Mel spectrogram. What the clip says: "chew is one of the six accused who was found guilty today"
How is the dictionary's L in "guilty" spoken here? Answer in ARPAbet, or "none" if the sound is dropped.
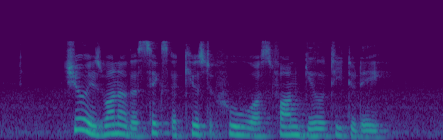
L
